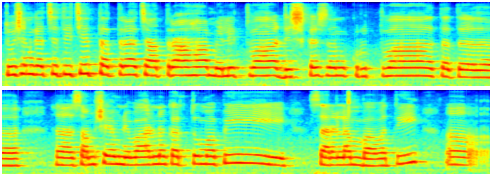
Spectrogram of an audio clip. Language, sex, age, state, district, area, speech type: Sanskrit, female, 45-60, Andhra Pradesh, Guntur, urban, spontaneous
